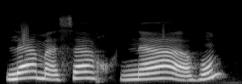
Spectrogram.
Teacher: لَمَسَخْنَاهُمْ خا پور حرف ہے, کھردرا ہے خراش کے ساتھ, نون کے اوپر کھڑی زبر ہے, ایک الف کے برابر کھینچنا ہے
